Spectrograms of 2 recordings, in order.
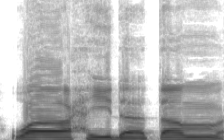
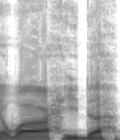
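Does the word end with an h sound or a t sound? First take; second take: t sound; h sound. First: The word ends with a t sound and nasal. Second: The word ends with an h sound. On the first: The reading continues to the next word. "kalau misalkan kita tidak berhenti di sini, kita lanjutkan ke bawah, maka kita baca wahidatam" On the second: The reading stops at this word. "Ini kita berhenti di tepat di huruf ta marbutoh, kita baca wahidah begitu"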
